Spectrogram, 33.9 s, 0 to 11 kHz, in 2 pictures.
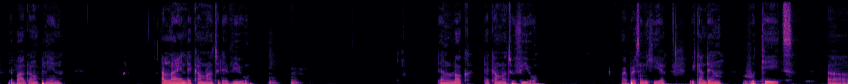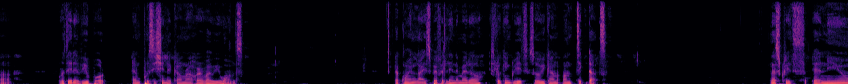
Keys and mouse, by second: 29.6 click, 30.6 click.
